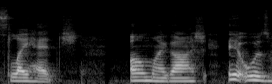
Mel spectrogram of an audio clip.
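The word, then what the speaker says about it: Slea Head: slyhead strive which honestly with the way it's pronounced it looks like it should be slee head or slee hey or something like that but it's Irish or Old English so it's slay hedge oh my gosh it was one of the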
